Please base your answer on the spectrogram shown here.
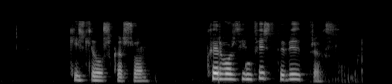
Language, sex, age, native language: Icelandic, female, 40-49, Icelandic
